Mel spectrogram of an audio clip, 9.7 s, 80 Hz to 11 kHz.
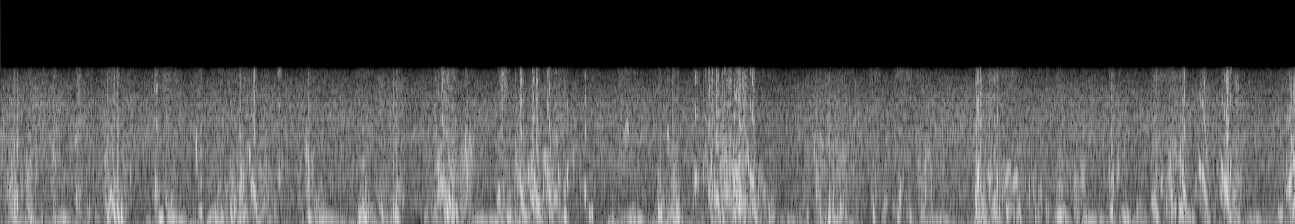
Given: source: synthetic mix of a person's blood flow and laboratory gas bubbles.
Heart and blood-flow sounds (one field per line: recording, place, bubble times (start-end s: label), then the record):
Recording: Doppler ultrasound of blood flow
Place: precordium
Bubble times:
0.01-0.32 s: bubbles
0.37-0.45 s: bubbles
0.53-1.02 s: bubbles
1.13-1.36 s: bubbles
1.43-1.54 s: bubbles
1.57-2.15 s: bubbles
2.26-2.47 s: bubbles
2.66-3.05 s: bubbles
3.15-3.60 s: bubbles
3.71-4.48 s: bubbles
4.62-4.79 s: bubbles
4.89-5.14 s: bubbles
5.18-5.83 s: bubbles
6.01-6.43 s: bubbles
6.51-7.04 s: bubbles
7.30-8.15 s: bubbles
8.28-8.50 s: bubbles
8.54-9.35 s: bubbles
9.56-9.72 s: bubbles
From the record:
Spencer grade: 4 (maximum detectable bubble signal sounding continuously throughout systole and diastole of every cardiac period, and overriding the amplitude of the normal cardiac signals)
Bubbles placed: anywhere in the cardiac cycle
